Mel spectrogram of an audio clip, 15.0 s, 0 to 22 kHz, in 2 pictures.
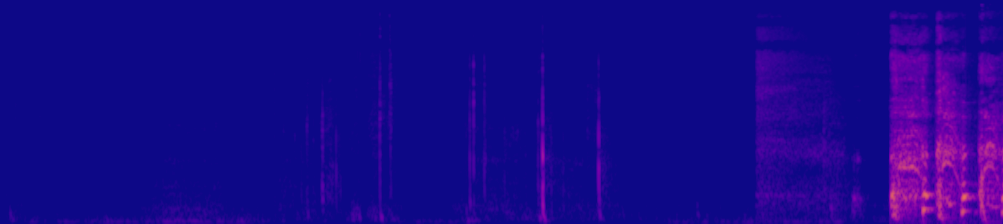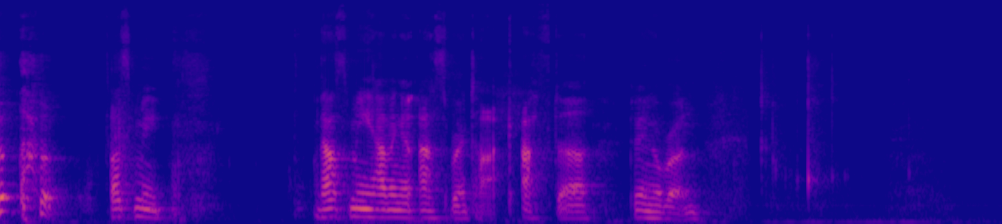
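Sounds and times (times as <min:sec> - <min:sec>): person coughing hard: 0:06.7 - 0:08.1.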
